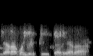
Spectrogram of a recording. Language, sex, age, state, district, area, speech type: Tamil, male, 45-60, Tamil Nadu, Kallakurichi, rural, conversation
